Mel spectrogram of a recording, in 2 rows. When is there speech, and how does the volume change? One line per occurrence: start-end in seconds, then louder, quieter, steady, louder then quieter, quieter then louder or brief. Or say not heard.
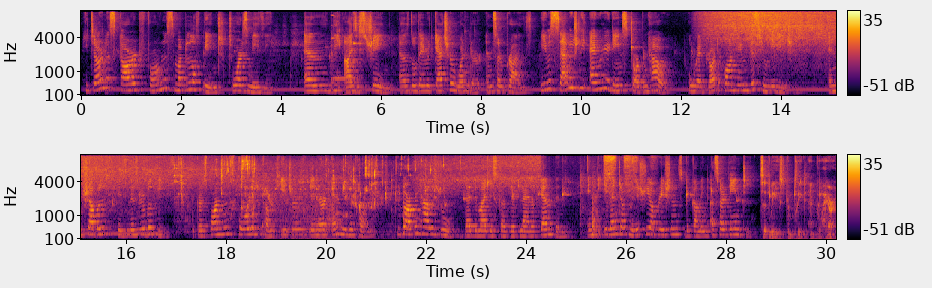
0.1-30.1 steady.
